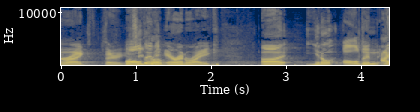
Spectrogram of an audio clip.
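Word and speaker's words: Ehrenreich: Aaron Wright Aaron Reich there you go Alden Aaron Reich uh you know Alden I haven't seen the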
